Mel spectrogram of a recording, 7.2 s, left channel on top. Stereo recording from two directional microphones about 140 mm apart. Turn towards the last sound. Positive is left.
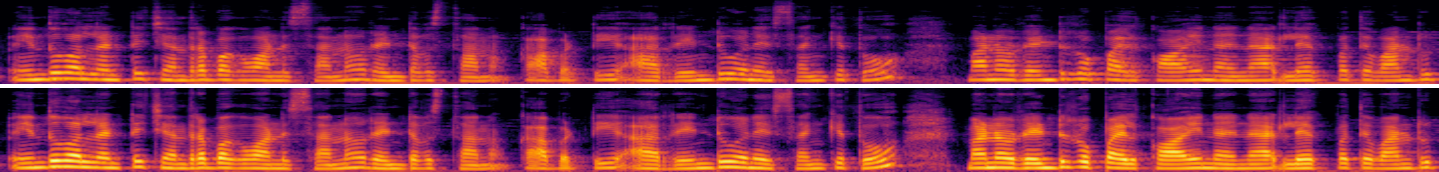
turn(degrees=-35)  # may be behind; listen again after turning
